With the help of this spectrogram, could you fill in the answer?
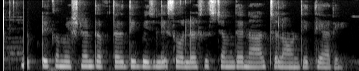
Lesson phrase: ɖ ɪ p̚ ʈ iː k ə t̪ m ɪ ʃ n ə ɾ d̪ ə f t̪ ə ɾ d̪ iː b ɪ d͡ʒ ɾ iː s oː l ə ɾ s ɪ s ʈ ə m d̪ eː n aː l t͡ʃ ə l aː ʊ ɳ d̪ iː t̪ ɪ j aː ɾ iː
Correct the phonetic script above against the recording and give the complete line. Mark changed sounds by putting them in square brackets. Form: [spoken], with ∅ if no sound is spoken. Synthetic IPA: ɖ ɪ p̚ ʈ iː k ə [∅] m ɪ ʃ n ə ɾ d̪ ə f t̪ ə ɾ d̪ iː b ɪ d͡ʒ [l] iː s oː l ə ɾ s ɪ s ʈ ə m d̪ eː n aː l t͡ʃ ə l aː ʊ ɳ d̪ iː t̪ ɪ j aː ɾ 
